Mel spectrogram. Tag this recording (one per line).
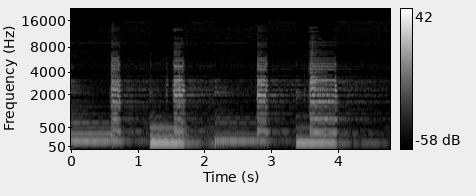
electric
guitar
